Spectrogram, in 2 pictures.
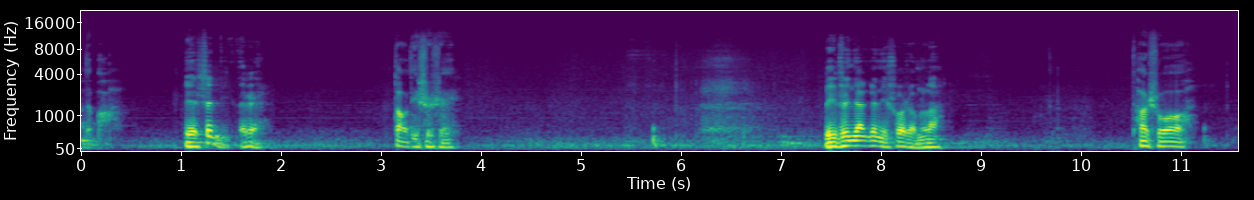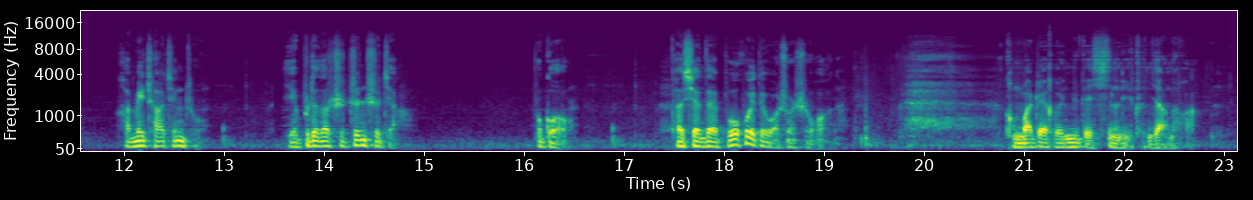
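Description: An older man speaks calmly, close by.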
